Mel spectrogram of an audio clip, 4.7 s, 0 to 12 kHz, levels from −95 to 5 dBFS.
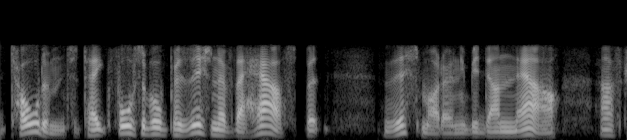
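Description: No technical faults can be heard anywhere in this speech.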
